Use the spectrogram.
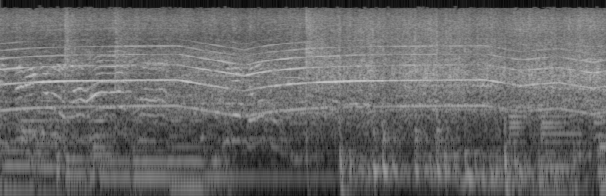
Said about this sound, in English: The audience start booing very quickly. They don't like him at all. They don't think he's funny. They just think he's useless.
